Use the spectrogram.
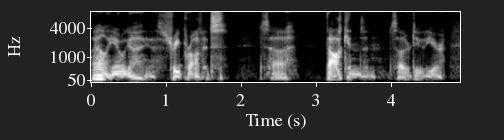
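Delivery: barely-there, very quiet, near-whispered murmur. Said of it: "he just quietly says".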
